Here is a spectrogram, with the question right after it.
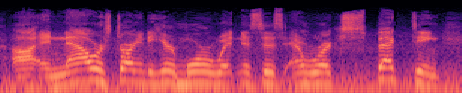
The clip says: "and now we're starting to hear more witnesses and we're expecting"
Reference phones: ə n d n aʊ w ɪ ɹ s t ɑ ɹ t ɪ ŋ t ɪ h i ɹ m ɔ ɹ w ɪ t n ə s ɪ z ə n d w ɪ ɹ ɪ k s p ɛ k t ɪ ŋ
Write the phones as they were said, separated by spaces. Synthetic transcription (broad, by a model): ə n n aʊ w ɪ ɹ s t ɑ ɹ t ɪ ŋ t ɪ h i ɹ m ɔ ɹ w ɪ t n ə s ɪ z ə n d w ɪ ɹ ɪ k s p ɛ k t ɪ ŋ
